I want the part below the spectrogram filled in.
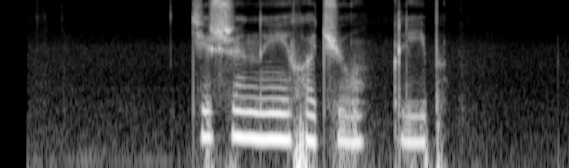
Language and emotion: Russian, sad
